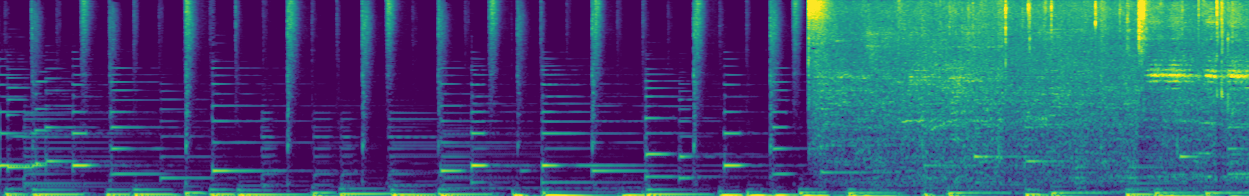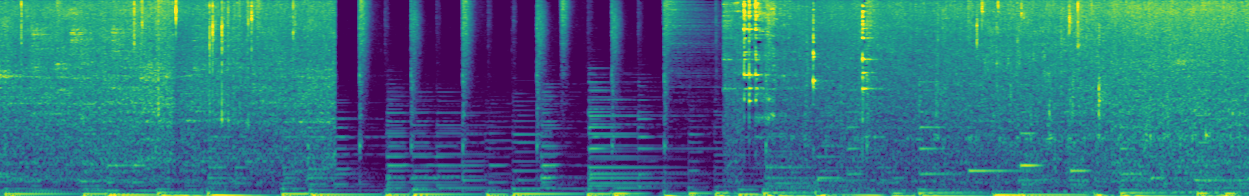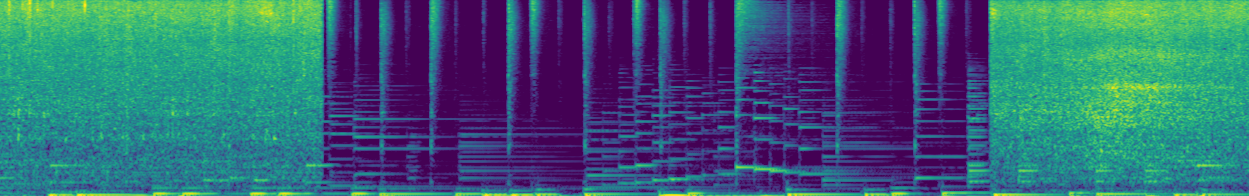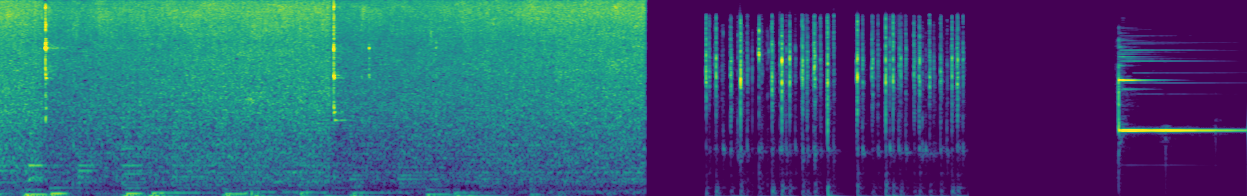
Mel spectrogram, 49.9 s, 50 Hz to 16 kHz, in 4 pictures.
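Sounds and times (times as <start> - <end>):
background music: 0.0 - 42.5
ladle clinking against bowl: 19.8 - 21.4
broth pouring into bowl: 34.9 - 40.2
rapid keyboard key clicks: 44.5 - 47.2.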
